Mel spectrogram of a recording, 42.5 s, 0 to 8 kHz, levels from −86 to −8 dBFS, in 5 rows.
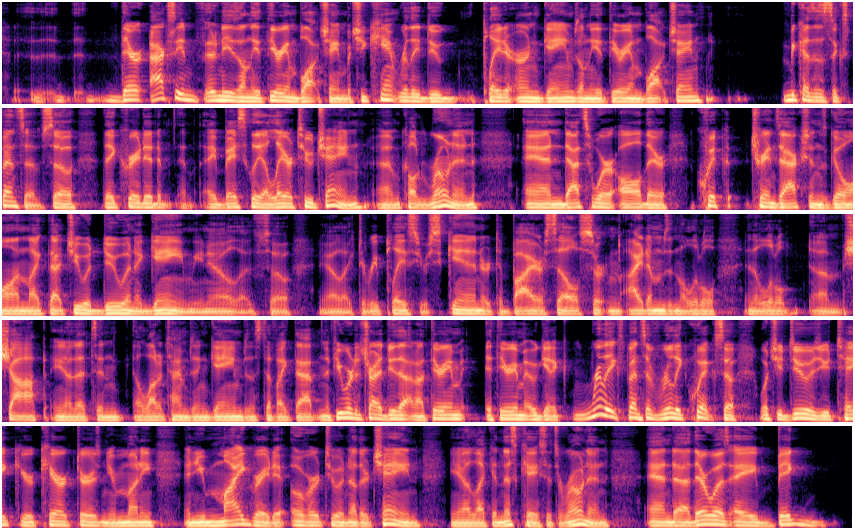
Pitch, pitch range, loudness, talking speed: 95 Hz, 85-110 Hz, -15 LUFS, 200 wpm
